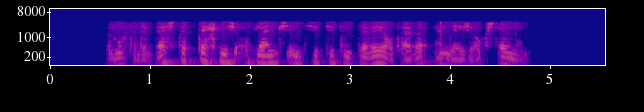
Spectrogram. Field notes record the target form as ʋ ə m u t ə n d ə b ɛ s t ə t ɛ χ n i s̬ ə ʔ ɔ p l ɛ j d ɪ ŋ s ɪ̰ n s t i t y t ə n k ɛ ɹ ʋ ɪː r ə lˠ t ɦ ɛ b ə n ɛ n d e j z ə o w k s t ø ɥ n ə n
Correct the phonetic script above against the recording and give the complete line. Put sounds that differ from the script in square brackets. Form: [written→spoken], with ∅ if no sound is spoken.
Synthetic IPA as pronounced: ʋ ə m u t ə n d ə b ɛ s t ə t ɛ χ n i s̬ ə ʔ ɔ p l ɛ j d ɪ ŋ s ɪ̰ n s t i t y t ə n [k→t] ɛ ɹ ʋ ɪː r ə lˠ t ɦ ɛ b ə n ɛ n d e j z ə o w k s t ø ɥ n ə n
